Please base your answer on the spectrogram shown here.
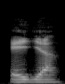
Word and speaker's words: ella: Pronúnciese ella. La elle se pronuncia como doble L en William.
